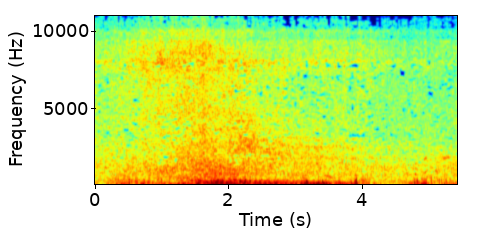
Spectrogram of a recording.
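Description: Heavy rain falling steadily. A vehicle passes on the wet road: its engine hum and tyre hiss swell from about a second in and fade by about three and a half seconds.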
